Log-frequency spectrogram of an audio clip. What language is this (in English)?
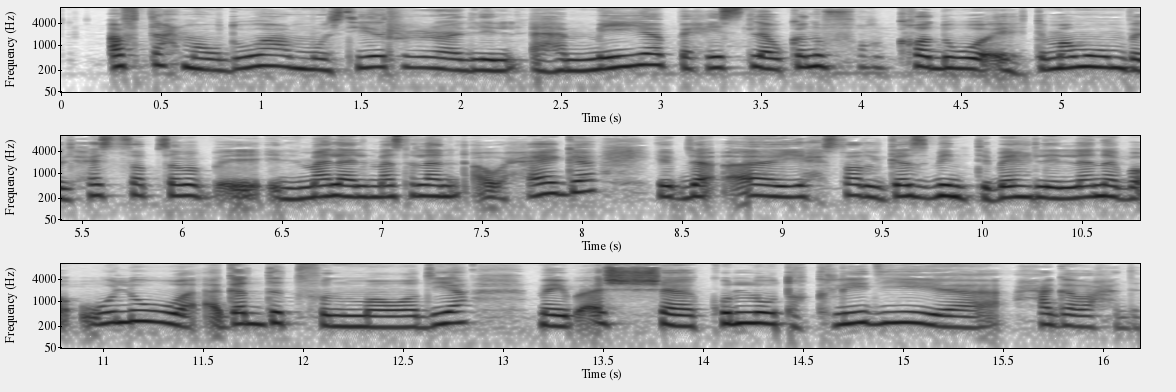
Egyptian Arabic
